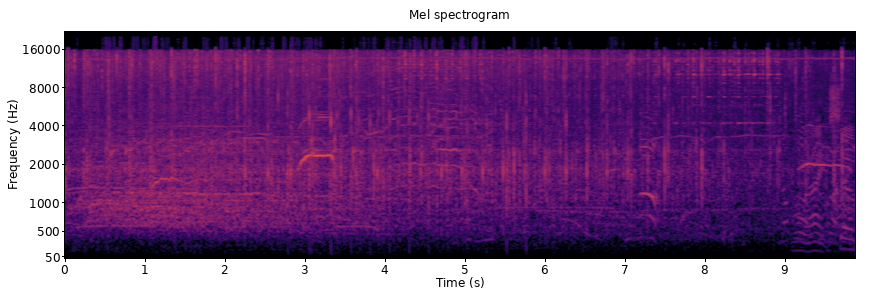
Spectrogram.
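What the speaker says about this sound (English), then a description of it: "can we give a round of applause to these 2026 graduates?" Graduation ceremony crowd applauding the 2026 graduates, a broad continuous patter of clapping with scattered cheers and voices that gradually thins toward the end.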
